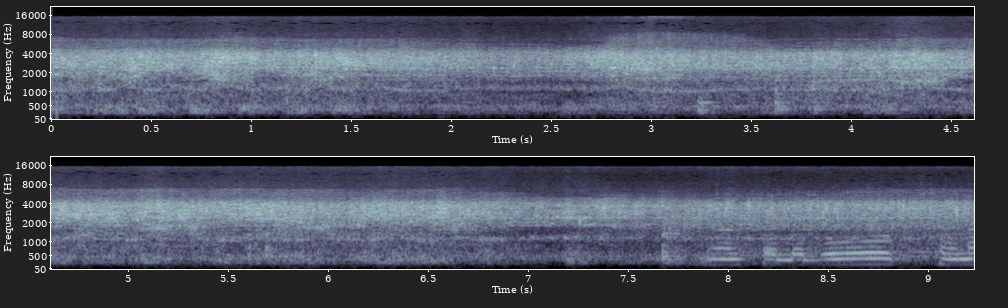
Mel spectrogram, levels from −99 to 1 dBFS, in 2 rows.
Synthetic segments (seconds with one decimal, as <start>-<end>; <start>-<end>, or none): 7.1-7.9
